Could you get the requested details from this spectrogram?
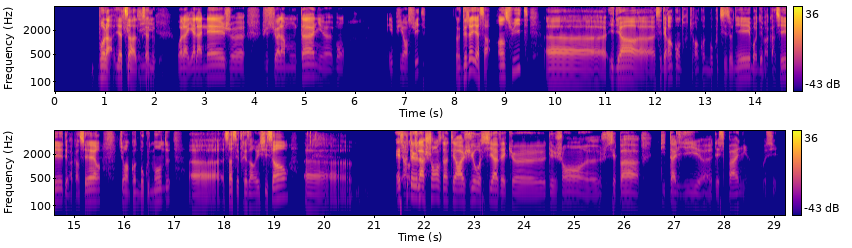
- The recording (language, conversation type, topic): French, podcast, Quel souvenir d’enfance te revient tout le temps ?
- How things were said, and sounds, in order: drawn out: "heu"; drawn out: "hem"; tapping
